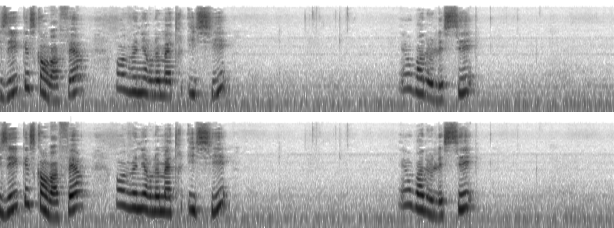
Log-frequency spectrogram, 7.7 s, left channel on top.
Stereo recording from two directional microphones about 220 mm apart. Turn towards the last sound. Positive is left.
turn(degrees=-45)  # may be behind; listen again after turning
